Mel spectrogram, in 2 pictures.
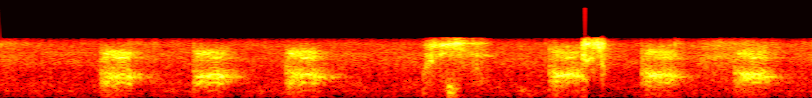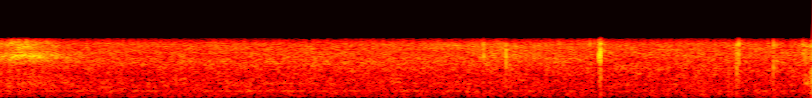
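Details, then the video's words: PaddyMac the pet dog going after a McDonald's Clifford toy: a run of seven or eight sharp yappy barks about half a second apart, one higher yip among them, then quiet with small clicks. "Clifford the big red dog ATTACKKKK!"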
